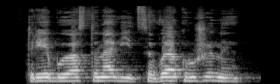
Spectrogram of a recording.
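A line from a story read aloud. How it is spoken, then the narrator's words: Furious growl. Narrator (Russian): зарычал яростно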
